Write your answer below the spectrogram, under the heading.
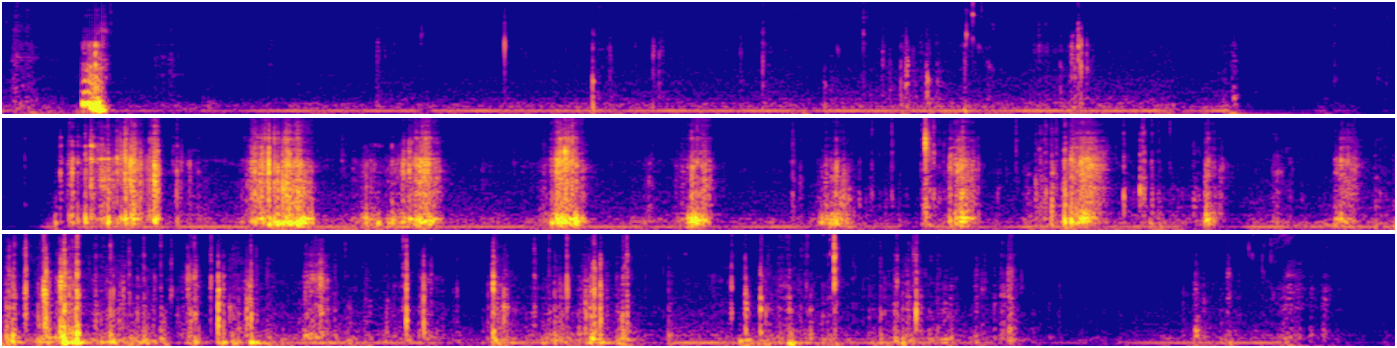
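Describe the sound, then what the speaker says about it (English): Thick, dense and slightly airy chip being bitten and chewed close up, a loud snap near the start, then a quiet pause before a long run of sharp, irregular crunches, with a low steady hum underneath. "It's a dense chip, but it's slightly airy, just a little bit. So it's easy to crunch and easy to chew"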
